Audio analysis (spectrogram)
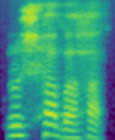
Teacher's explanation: Vrisha is murdhanya shakara. Vrishabha, bha mahaprana.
